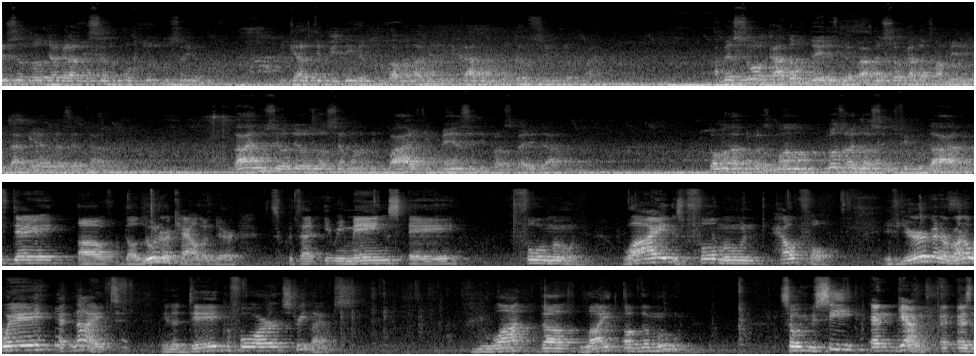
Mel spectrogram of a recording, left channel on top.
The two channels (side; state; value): both; different; correlation -0.01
